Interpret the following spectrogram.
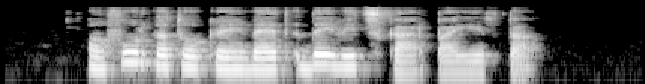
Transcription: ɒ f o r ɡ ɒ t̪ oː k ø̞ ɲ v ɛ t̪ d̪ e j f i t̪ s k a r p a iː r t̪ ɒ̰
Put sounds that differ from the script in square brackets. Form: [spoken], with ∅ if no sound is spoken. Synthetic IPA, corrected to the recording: ɒ f o r ɡ ɒ t̪ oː k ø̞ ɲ v ɛ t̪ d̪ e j [v] i t̪ s k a r p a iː r t̪ ɒ̰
